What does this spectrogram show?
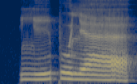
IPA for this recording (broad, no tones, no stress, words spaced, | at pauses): ʎipu lʲæ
